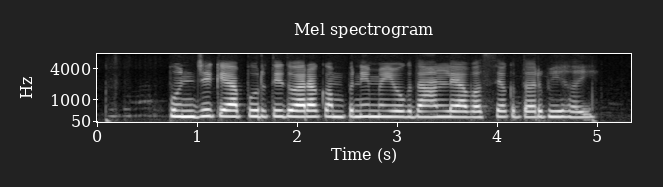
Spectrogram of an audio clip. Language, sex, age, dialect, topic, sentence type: Magahi, female, 31-35, Southern, banking, statement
